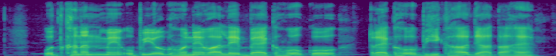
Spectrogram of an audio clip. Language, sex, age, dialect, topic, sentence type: Hindi, male, 18-24, Marwari Dhudhari, agriculture, statement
